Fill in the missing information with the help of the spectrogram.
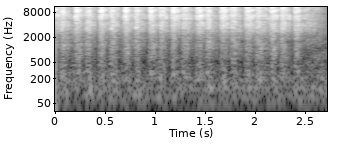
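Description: A can containing rice is shaken back and forth, giving a bright, hissy, maraca-like rattle in rapid, evenly spaced pulses. It is a different kind of sound from a shaken can of popcorn.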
